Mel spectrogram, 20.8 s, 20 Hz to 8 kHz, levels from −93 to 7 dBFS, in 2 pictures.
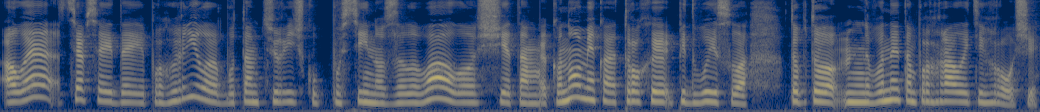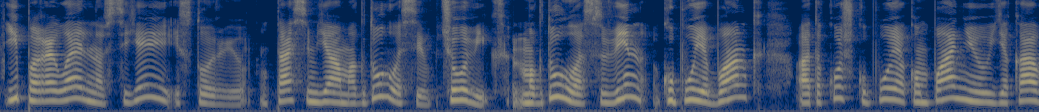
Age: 20-39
